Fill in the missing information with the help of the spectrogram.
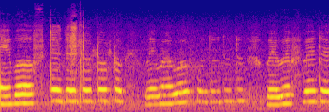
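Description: A young child singing a simple tune to herself in short held notes, some sliding upward, in brief phrases with pauses between.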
